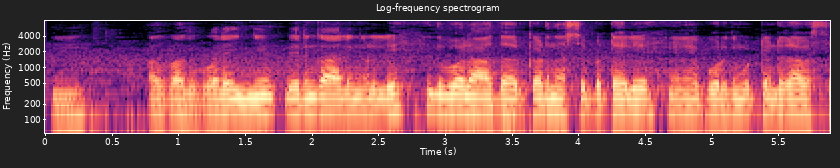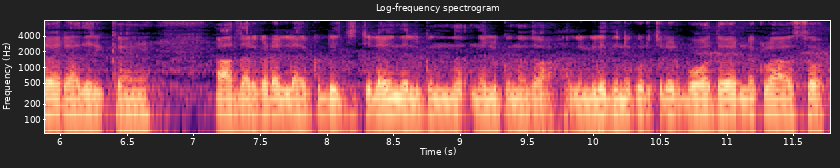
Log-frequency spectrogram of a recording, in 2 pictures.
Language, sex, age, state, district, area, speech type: Malayalam, male, 18-30, Kerala, Kozhikode, rural, spontaneous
